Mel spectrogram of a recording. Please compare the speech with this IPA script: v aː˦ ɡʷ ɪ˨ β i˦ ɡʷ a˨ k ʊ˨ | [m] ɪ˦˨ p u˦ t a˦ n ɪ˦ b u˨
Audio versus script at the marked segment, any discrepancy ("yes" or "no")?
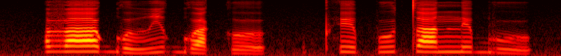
yes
